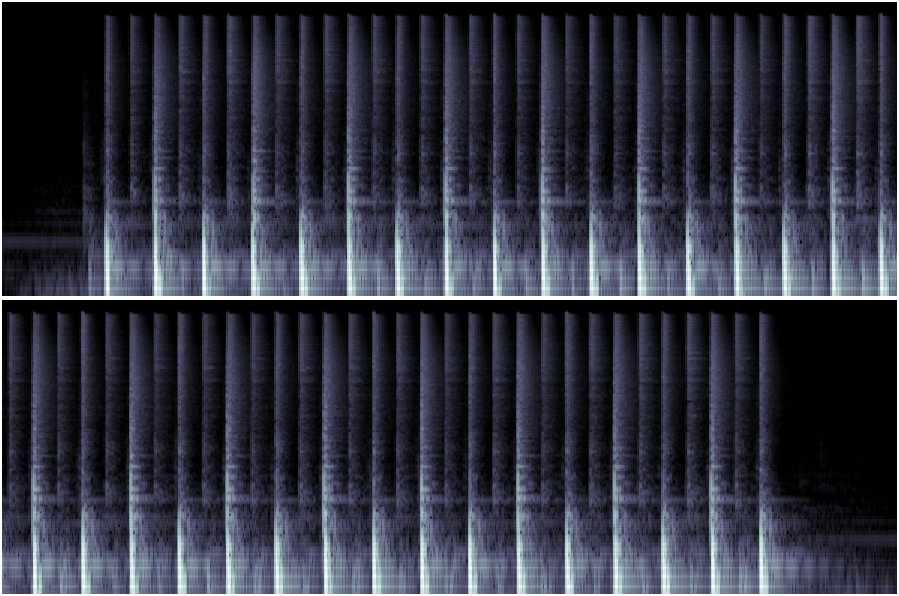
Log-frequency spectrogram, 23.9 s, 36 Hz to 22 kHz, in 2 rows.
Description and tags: mLoops #4 93 BPM
A bunch of hip-hop drum loops mixed with compression and EQ. Good for Hip-Hop.
Compressed, BPM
